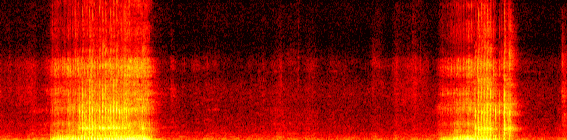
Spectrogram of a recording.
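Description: Two loud, rough, low-pitched snores about four seconds apart, with quiet breathing between them: heavy snoring during sleep.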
